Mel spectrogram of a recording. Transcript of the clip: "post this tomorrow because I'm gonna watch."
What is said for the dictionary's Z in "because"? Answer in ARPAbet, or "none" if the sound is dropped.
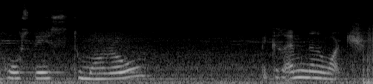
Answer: S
